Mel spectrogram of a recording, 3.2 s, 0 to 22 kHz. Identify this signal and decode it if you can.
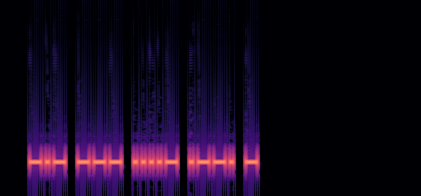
Morse code, heard as a keyed tone, about 47 wpm, 700 Hz. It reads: KO4PT
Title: Speed Racing - USA Call Signs 40wpm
